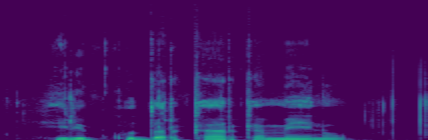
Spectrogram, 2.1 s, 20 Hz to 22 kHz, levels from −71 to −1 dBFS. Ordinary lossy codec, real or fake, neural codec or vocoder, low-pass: none; fake; vocoder, 44.1 kHz, 128 mel bands, Pupu-Vocoder; none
